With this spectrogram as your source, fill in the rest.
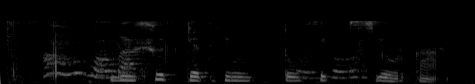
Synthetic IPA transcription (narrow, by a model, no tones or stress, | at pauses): juʃudɡɛthɪ̃m | tofɪksjɔɾka̰ɾ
